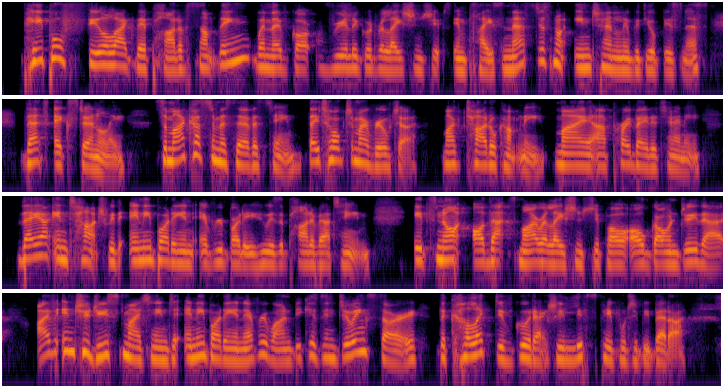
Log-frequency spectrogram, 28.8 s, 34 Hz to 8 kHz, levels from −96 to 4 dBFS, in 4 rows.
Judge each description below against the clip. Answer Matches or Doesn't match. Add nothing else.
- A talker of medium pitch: Matches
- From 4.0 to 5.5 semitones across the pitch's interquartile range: Matches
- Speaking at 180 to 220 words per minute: Matches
